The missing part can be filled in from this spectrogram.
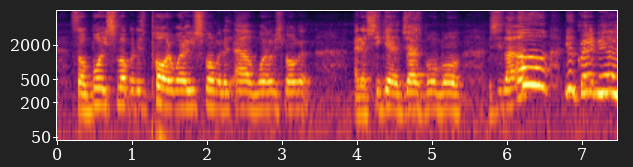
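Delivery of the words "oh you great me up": very high, drawn-out, slow, weepy sobbing whine. Retelling a woman's reaction as she gets dressed: imitating a woman crying. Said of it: "She's all crying and stuff".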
